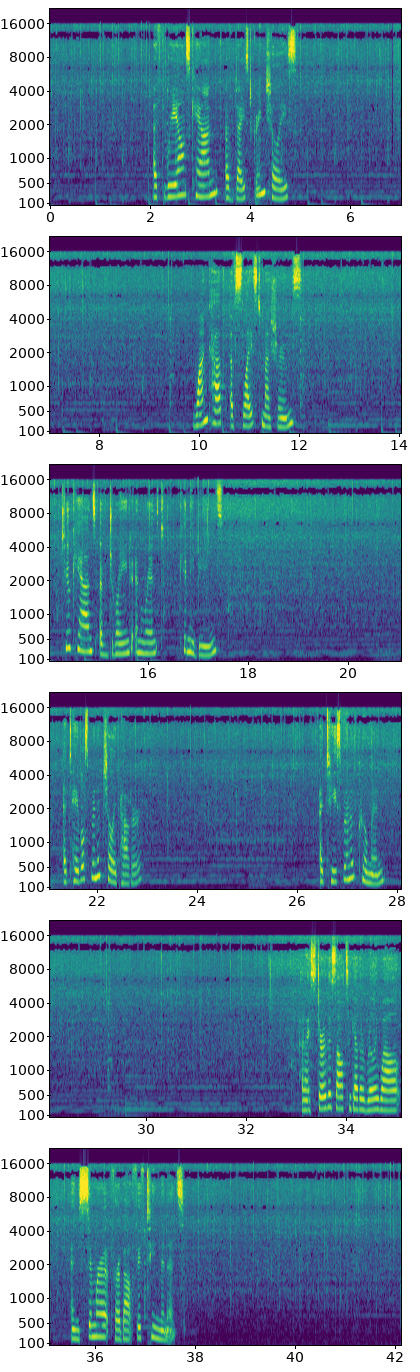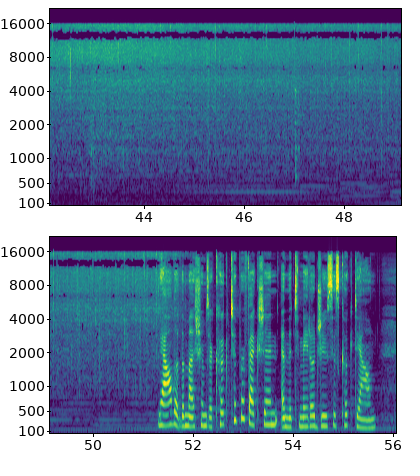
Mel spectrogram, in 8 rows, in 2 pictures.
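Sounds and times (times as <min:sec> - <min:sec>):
food sizzling in a skillet: 0:00.0 - 0:56.0
soft background music: 0:00.0 - 0:56.0.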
